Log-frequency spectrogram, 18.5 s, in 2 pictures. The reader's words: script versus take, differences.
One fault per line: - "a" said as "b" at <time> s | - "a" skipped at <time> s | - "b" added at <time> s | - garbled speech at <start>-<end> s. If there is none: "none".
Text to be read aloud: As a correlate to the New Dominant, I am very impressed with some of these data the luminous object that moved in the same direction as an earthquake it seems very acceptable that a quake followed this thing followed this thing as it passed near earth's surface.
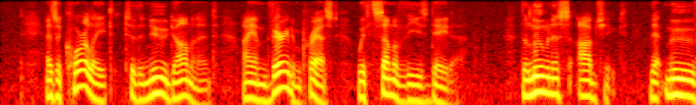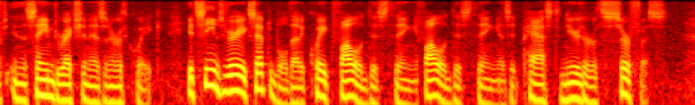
none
